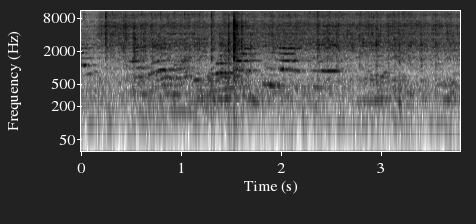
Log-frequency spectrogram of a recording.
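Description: Grated garlic and green chili frying in hot oil, a steady soft sizzle with a few stirring scrapes and one sharp clink midway.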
